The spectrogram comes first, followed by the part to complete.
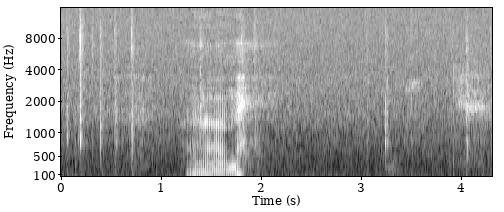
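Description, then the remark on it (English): Scattered keystrokes on a computer keyboard as someone types in information, a quick cluster of crisp clicks followed by a few isolated taps, with a brief muffled vocal murmur in between, all fairly quiet. “And as I'm typing in this information here.”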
